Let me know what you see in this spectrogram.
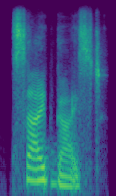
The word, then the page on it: Zeitgeist: Indian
